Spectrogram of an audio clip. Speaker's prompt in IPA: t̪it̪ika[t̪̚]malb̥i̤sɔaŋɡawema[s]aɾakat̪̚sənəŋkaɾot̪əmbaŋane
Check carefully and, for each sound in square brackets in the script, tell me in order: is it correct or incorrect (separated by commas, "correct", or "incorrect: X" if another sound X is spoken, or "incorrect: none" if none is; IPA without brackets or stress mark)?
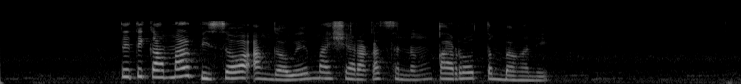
incorrect: none, incorrect: ʃ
